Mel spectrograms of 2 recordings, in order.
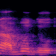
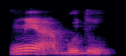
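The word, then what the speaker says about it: نعبد: Jadi orang misalnya membaca na'budu harusnya na'budu iyaka na'budu kemudian ya dibaca kasrah. Dibaca kasrah nunnya menjadi nibudu. Nia'budu harusnya na'budu kemudian dibaca nibudu.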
